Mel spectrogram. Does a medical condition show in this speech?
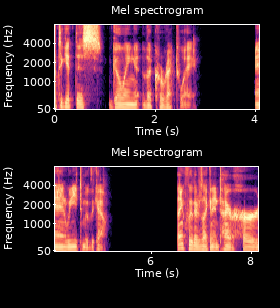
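No.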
